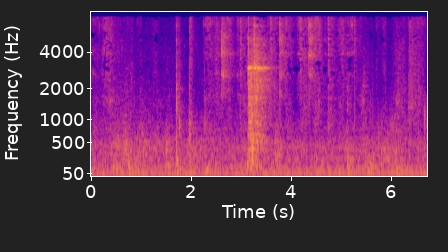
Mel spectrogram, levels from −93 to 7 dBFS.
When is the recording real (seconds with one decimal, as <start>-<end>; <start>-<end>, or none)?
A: 0.0-6.7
